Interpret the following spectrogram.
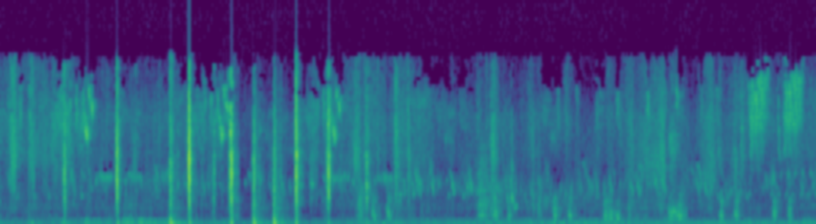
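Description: A quick run of about seven sharp knocks between one and three and a half seconds in: a digging tool striking rocks in stony soil while a post hole is dug. Chickens cluck softly, with fainter scraping and clicks after the knocks.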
